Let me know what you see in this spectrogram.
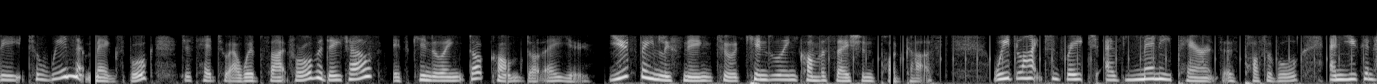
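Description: Packet loss filled with silence cuts the speech at 0.90–0.96 s (60 ms) and 5.06–5.08 s (20 ms), leaving flat waveform gaps and blank spectrogram strips. The hole lengths fit 20 ms packets. From 8.29 to 13.65 s, a train of clicks ticks regularly about eight times a second, roughly forty in all, peaking around 5 dB above the speech. It shows as thin vertical broadband lines and is likely interference from nearby equipment. Within that stretch, further silent dropouts hit 8.90–8.94 s (40 ms) and 10.82–10.84 s (20 ms). Throughout, the G.711 A-law telephone band tops out at 4 kHz.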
